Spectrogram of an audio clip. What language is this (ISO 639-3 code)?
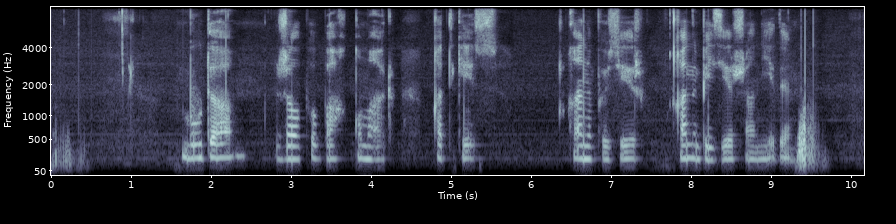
kaz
